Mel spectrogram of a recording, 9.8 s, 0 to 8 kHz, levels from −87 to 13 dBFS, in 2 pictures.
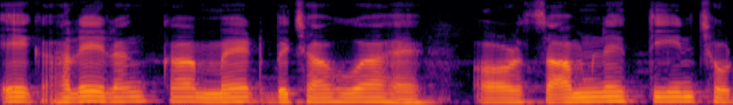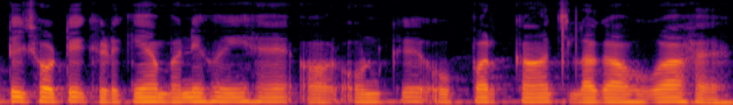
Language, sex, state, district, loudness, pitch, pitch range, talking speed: Hindi, male, Chhattisgarh, Sukma, -19 LUFS, 120 Hz, 110-125 Hz, 145 wpm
